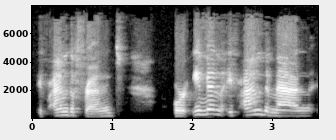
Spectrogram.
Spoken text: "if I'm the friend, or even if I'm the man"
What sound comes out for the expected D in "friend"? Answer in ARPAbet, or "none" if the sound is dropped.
D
